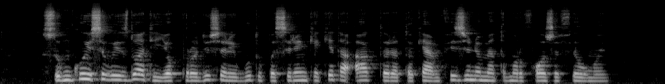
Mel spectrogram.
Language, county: Lithuanian, Kaunas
